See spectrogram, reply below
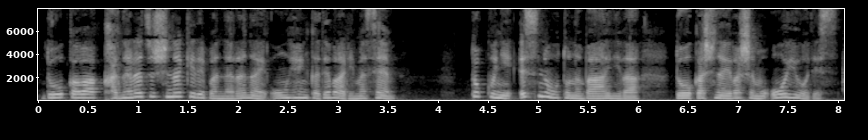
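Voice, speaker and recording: A woman narrating a scripted pronunciation lesson, modelling English phrases slowly and carefully. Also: fairly high pitch, lively intonation.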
